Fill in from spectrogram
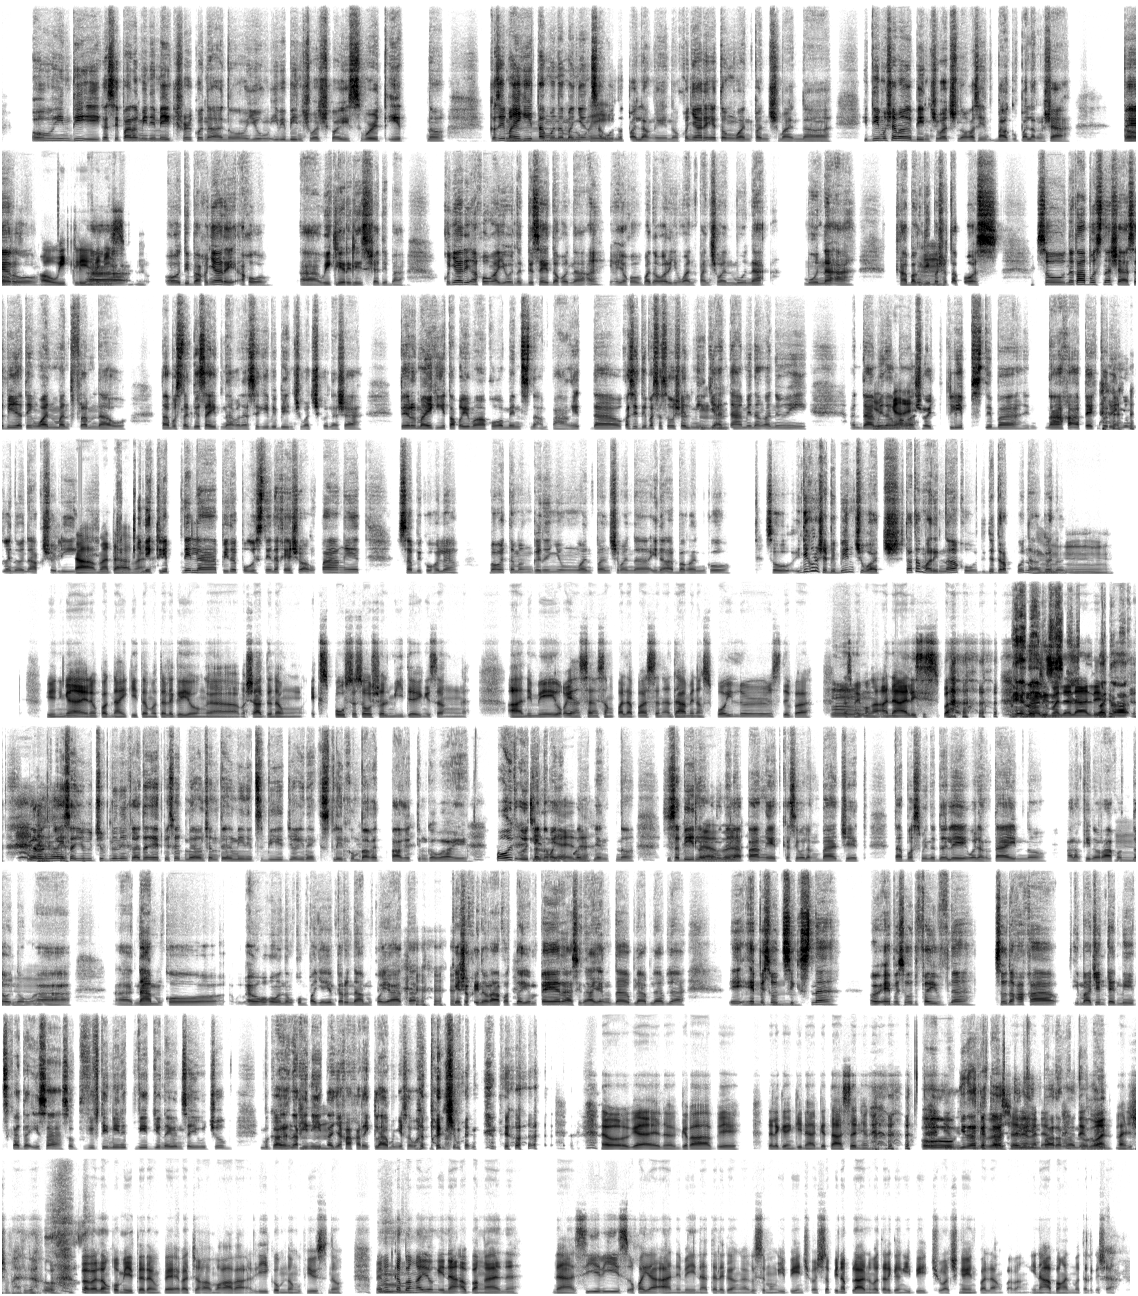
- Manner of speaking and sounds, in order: tapping; laugh; laughing while speaking: "May analysis"; laughing while speaking: "analysis pa na medyo malalalim"; laugh; laugh; laugh; laugh; laughing while speaking: "One Punch Man"; laugh; laugh; in English: "One Punch Man"; laughing while speaking: "'no"; laugh
- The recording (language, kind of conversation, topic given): Filipino, podcast, Paano nag-iiba ang karanasan mo kapag sunod-sunod mong pinapanood ang isang serye kumpara sa panonood ng tig-isang episode bawat linggo?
